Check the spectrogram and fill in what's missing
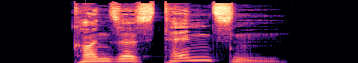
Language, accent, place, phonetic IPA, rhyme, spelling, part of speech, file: German, Germany, Berlin, [ˌkɔnzɪsˈtɛnt͡sn̩], -ɛnt͡sn̩, Konsistenzen, noun, De-Konsistenzen.ogg
- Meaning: plural of Konsistenz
